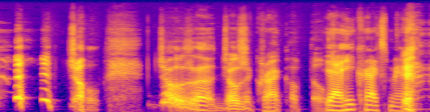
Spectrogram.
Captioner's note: laughing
